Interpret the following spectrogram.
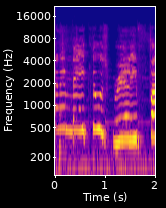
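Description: A woman's voice singing a short phrase of a few held notes.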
